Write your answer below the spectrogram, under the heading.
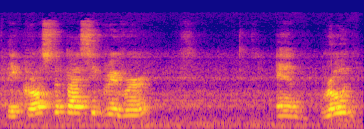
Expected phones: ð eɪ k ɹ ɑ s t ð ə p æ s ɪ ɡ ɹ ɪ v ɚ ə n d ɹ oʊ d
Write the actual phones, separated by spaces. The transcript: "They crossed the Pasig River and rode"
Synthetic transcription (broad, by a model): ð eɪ k ɹ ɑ s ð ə p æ s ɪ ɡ ɹ ɪ v ɚ ə n d ɹ oʊ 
